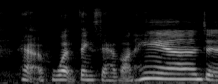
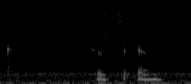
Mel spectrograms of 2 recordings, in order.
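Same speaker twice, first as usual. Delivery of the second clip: whispering; 18 dB quieter, much slower than usual. Real, not acted. Whispered joke.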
